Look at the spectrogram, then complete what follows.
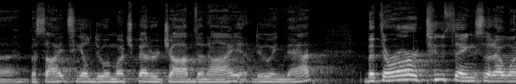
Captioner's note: none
